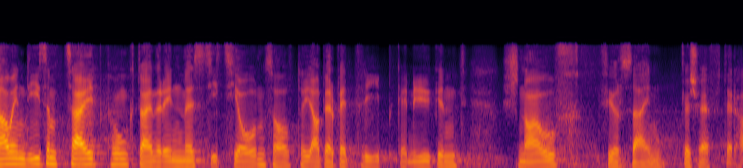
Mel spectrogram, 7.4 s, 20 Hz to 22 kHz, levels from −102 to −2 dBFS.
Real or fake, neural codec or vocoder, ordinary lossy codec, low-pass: fake; codec, 16 kHz, 2 kbps, X-Codec, HuBERT features, trained on LibriSpeech; none; 7.2 kHz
